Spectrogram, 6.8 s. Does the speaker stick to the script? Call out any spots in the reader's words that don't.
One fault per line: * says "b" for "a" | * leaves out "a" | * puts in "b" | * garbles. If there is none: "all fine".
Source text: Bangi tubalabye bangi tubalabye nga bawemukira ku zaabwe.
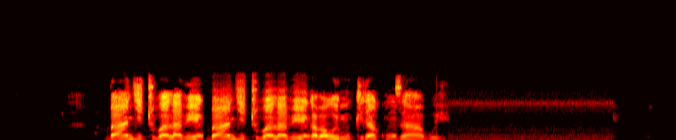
all fine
